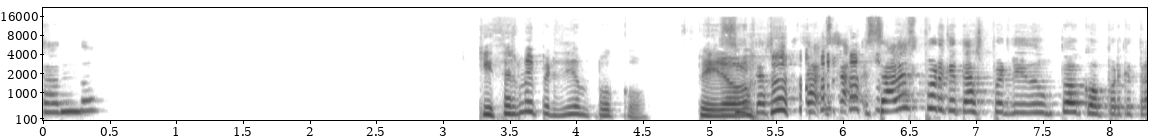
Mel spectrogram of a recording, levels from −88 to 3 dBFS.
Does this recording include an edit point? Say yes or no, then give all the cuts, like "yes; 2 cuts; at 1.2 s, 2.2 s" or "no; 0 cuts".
no; 0 cuts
